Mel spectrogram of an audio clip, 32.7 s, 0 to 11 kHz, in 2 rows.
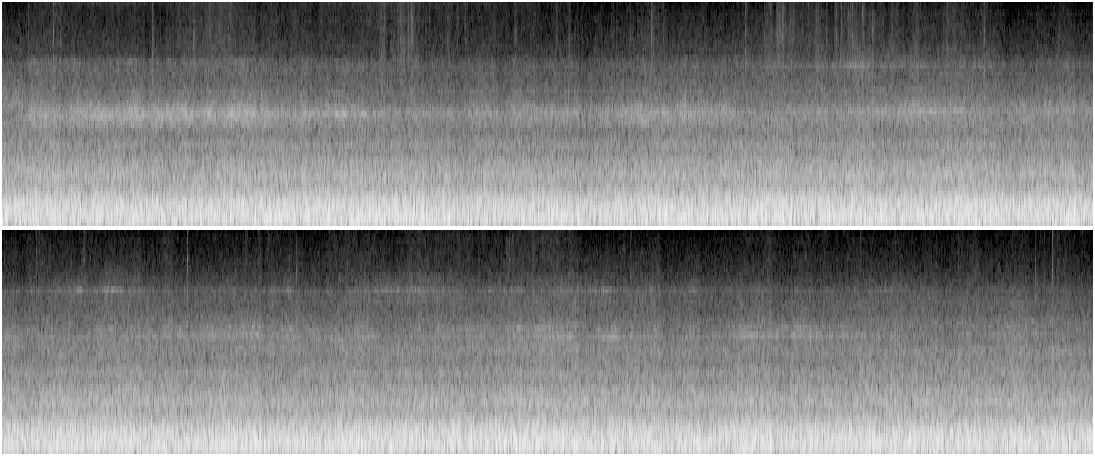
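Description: Cabin running noise of a Tokaido Shinkansen N700-series Nozomi train at speed: a loud, steady rumble of wheels and rushing air, with a faint high hum over it.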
